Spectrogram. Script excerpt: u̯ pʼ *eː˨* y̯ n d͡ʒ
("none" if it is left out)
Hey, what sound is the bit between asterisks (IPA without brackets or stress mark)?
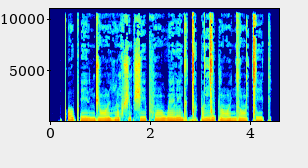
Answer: eː˨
